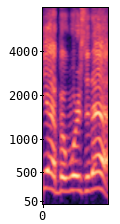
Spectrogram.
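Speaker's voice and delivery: loud, high, frustrated yelling.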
